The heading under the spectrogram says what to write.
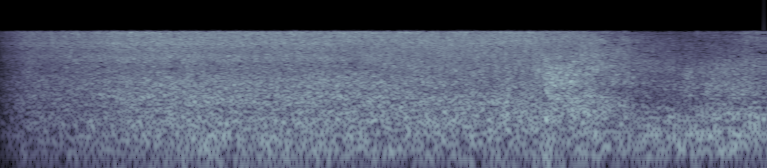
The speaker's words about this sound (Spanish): Claro, esto es un trueno tremendo, Sonsoles. ¿Usted escuchó este trueno ayer?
